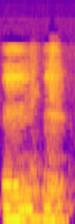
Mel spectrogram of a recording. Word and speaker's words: উন্মুখ: তো সভন ঘটলো কেমনে আসলে উন্মুখ এখান থেকে উচ্চারিত হচ্ছে কি উম্মুখ উচ্চারিত রুপটা দেওয়া নেই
